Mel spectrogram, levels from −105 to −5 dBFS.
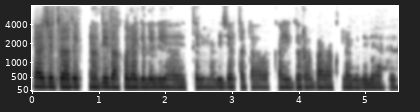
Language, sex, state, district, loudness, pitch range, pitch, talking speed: Marathi, male, Maharashtra, Nagpur, -19 LUFS, 140-150 Hz, 145 Hz, 165 wpm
